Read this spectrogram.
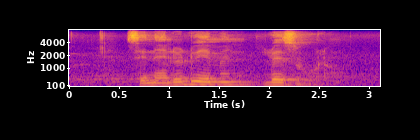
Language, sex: Swati, male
